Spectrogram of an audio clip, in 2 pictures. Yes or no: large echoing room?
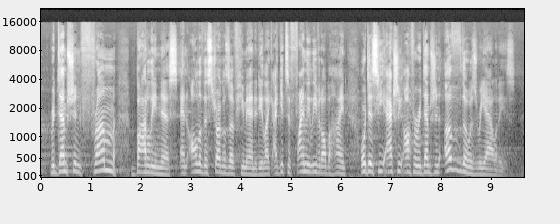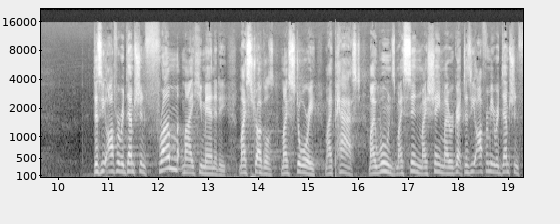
yes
